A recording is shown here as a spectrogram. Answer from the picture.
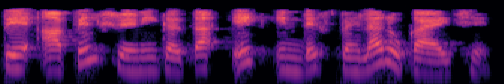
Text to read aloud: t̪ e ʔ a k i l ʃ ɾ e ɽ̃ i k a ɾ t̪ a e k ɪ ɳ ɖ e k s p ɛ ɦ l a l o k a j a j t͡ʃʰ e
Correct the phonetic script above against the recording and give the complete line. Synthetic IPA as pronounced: t̪ e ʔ a p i l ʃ ɾ e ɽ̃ i k ə ɾ t̪ a e k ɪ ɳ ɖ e k s p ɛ ɦ l a ɾ o k a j a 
